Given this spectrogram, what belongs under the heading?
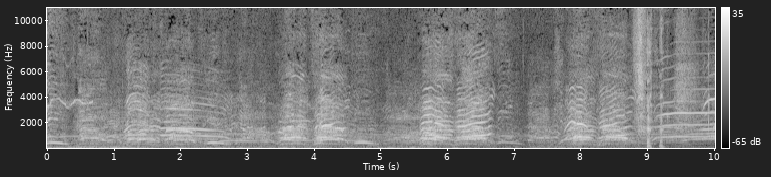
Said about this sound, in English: Today, there was a sea of blue and gold out in the streets celebrating a big event in LA sports history. The Rams were built to win the Super Bowl, and they have sealed the deal.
